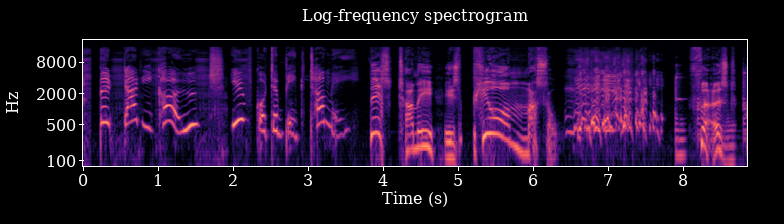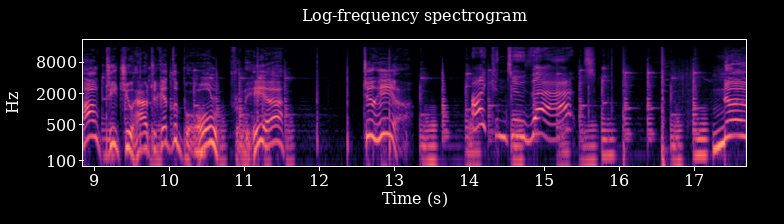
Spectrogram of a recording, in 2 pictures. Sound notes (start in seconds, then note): 6.4 all giggling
